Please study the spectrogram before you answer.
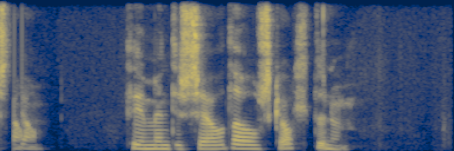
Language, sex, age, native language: Icelandic, female, 20-29, Icelandic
